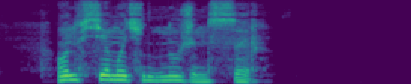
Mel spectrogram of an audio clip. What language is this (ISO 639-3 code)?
rus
